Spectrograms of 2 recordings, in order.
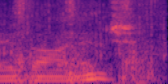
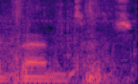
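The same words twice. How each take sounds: First: It is said with an Australian accent. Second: It is said with a British accent.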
